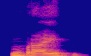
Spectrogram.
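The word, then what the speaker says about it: bribe: करेंगे ठीक है ना ई का उच्चारण हम नहीं करते हैं क्योंकि लास्ट में अगर य आता है तो उसको पढ़ते ही नहीं हम ब्राइब देखिए ब्राइब को बोलते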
